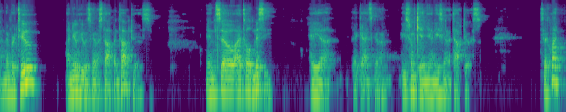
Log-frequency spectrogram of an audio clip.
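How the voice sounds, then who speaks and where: A man hosting a livestream, talking casually about faith and telling a personal story with rising emphasis. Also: on the low side. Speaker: livestream host.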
